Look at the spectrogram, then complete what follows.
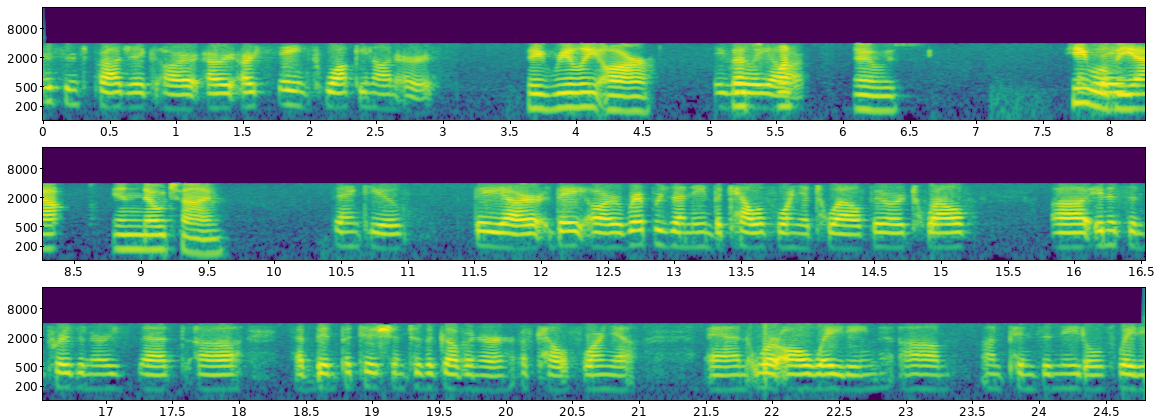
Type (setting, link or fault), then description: link, phone line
